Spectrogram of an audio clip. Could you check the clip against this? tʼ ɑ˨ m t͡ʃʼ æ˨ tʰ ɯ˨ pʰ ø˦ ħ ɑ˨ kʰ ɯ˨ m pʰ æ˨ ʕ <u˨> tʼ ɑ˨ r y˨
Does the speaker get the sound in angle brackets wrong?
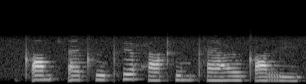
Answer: no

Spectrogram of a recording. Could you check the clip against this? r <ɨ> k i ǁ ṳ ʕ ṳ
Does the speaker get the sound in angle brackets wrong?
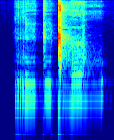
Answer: yes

